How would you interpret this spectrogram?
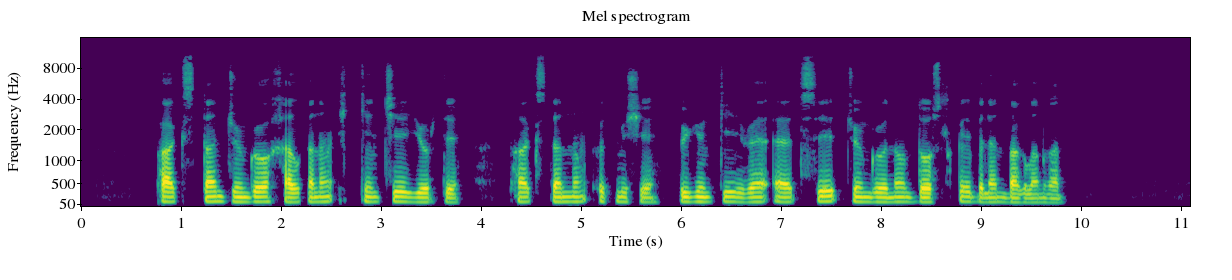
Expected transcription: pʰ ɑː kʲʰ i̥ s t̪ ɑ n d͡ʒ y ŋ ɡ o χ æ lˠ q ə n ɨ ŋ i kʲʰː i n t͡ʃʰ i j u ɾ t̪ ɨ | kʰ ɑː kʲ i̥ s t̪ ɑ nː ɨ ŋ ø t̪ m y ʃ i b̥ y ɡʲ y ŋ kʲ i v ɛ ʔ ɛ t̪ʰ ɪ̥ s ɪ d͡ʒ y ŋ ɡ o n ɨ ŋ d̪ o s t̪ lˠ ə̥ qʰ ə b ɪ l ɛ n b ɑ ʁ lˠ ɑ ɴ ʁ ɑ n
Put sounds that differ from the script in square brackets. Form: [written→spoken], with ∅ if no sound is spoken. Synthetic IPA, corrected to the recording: pʰ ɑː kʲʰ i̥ s t̪ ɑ n d͡ʒ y ŋ ɡ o χ æ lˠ q ə n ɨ ŋ i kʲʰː i n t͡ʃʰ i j u ɾ t̪ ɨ | [kʰ→pʰ] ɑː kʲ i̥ s t̪ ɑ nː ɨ ŋ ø t̪ m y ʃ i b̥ y ɡʲ y ŋ kʲ i v ɛ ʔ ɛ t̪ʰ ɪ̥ s ɪ d͡ʒ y ŋ ɡ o n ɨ ŋ d̪ o s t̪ lˠ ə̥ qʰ ə b ɪ l ɛ n b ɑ ʁ lˠ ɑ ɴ ʁ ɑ n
